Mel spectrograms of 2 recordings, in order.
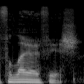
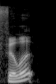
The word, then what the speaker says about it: Filet: That's what it's called, the Filet-O-Fish. – Okay. – That's how you pronounce that word. – Filet. Yeah. – Filet. – It's not fillet? – I don't think so.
